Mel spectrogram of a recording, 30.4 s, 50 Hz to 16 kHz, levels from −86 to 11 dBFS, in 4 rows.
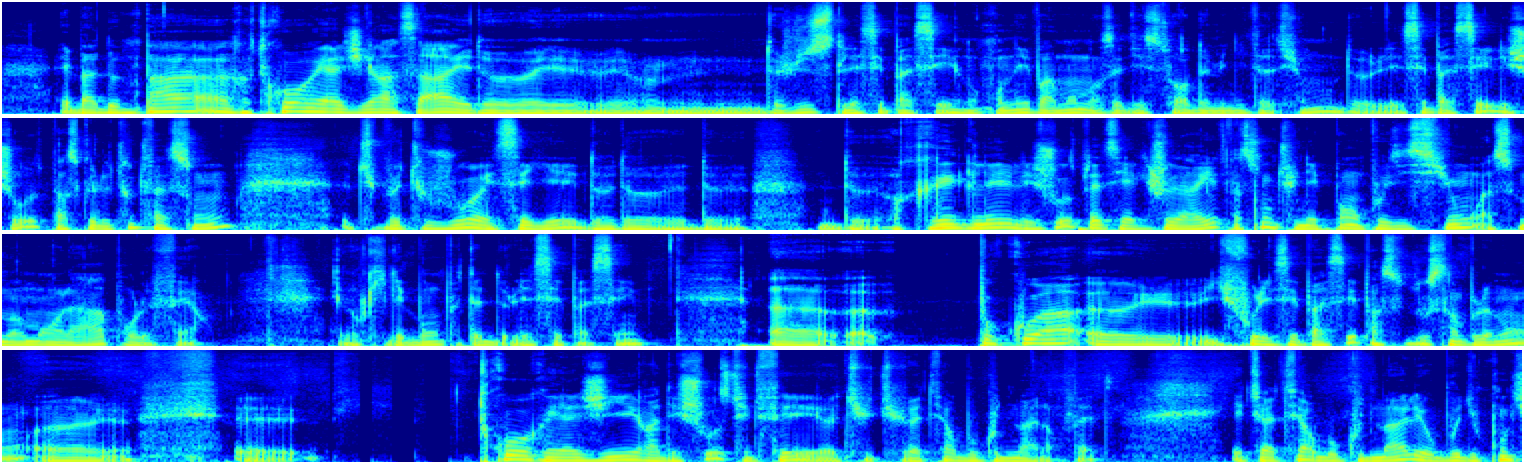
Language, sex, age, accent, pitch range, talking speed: French, male, 40-59, French, 90-115 Hz, 225 wpm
